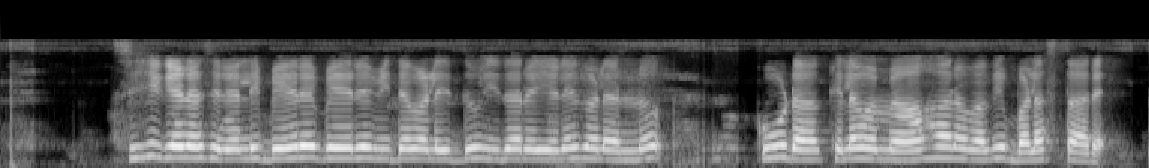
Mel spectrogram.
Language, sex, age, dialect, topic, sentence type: Kannada, female, 46-50, Coastal/Dakshin, agriculture, statement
